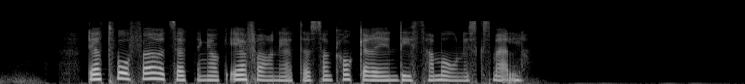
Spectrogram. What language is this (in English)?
Swedish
